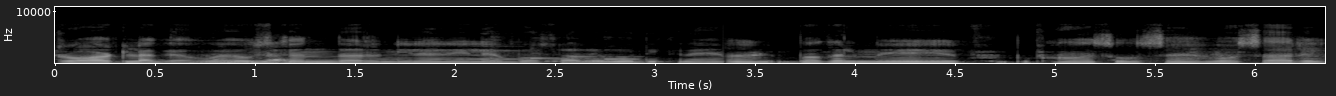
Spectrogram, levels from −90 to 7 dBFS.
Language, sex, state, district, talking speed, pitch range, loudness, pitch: Hindi, male, Chhattisgarh, Raigarh, 215 wpm, 115-125 Hz, -40 LUFS, 115 Hz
